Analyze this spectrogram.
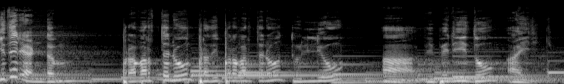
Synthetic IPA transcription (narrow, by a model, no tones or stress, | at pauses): iðɨɾeɳɖɐm | prɐʋɐrt̪ɐnoːmprɐðiprɐʋɐrt̪ɐnɐːmt̪ulːjoːm | ʋibɐɾiːðoːma̰ːjiɾḭkʲːu̥m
